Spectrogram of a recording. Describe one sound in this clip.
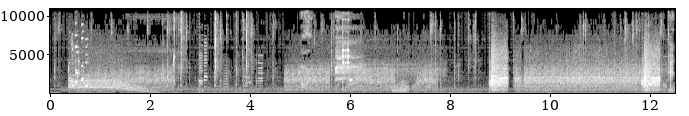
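Electronic interface tones beep and chirp.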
